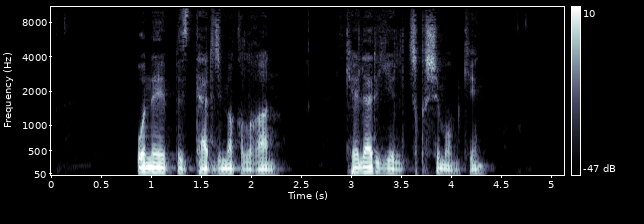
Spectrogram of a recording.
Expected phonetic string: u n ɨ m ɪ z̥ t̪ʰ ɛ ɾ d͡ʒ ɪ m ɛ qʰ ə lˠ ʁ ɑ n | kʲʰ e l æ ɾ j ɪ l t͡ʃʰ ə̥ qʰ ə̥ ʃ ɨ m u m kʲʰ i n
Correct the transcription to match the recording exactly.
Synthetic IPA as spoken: u n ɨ b ɪ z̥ t̪ʰ æ ɾ d͡ʒ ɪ m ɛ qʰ ə lˠ ʁ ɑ n | kʲʰ e l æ ɾ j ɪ l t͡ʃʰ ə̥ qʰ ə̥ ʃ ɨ m u m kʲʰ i n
